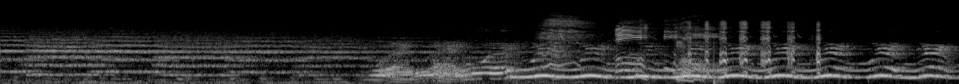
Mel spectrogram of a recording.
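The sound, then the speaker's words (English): A steady, siren-like wail gives way to a dog's loud howl, its pitch rising and falling in a rapid wavering pattern that mimics a police siren, broken by a few sharp yelps. “Now, this is a dog imitating a police siren, which sounds like it's probably from the UK.”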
